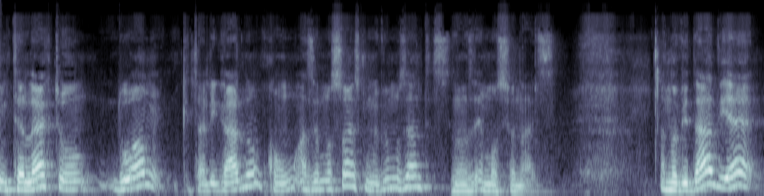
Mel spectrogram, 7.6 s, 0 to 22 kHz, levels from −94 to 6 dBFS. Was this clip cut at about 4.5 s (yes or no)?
yes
